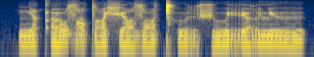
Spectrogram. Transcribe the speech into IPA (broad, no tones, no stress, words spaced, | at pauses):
niqʼuzˤitˤa xʲɔɪ̯zˤoə̯ǀʰurʃu rʲɔrlʲɯ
